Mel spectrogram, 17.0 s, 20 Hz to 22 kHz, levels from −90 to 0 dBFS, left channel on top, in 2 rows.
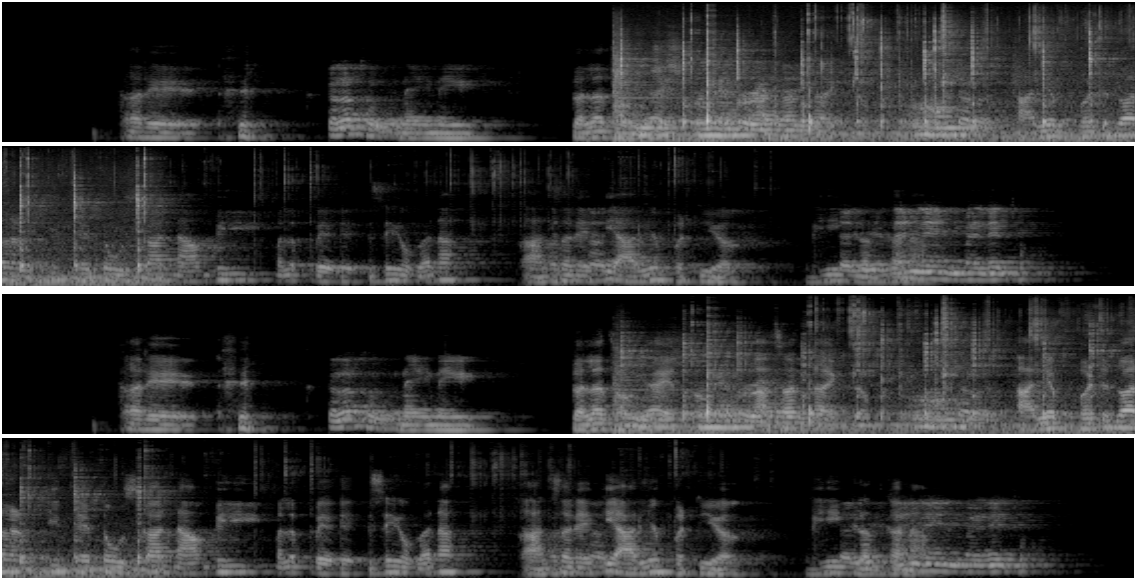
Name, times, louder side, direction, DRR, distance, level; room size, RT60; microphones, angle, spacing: voice 1, 0.9-1.9 2.9-3.6 4.3-6.6 7.6-11.9 12.4-14.0 14.5-15.4, right 3 dB, 60° right, 9 dB, 1.1 m, -42 dB
voice 2, 2.4-3.1 5.7-6.2 7.2-7.8 12.6-13.4 14.8-16.1, left 2 dB, 50° left, 6 dB, 3.9 m, -44 dB
Clock, 4.6-9.7, left 5 dB, 85° left, 1.4 m, -37 dB
Crackle, 6.0-14.3, left 3 dB, 15° left, 2.7 m, -48 dB
26.0 x 11.5 x 9.3 m, 1.0 s
head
